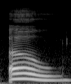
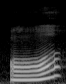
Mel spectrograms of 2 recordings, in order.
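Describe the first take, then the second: First: "O" gliding into "oo", drawn out; rounded diphthong on "O"; English OU glide. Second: "O" as one flat vowel with no glide; unmoving monophthong "O"; wrong pure O. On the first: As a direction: say "O" as a long "oh-oo". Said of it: "mereka menyebutkannya". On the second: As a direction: say "O" as plain "aw". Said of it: "tidak bilang O". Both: Shown as a demonstration.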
